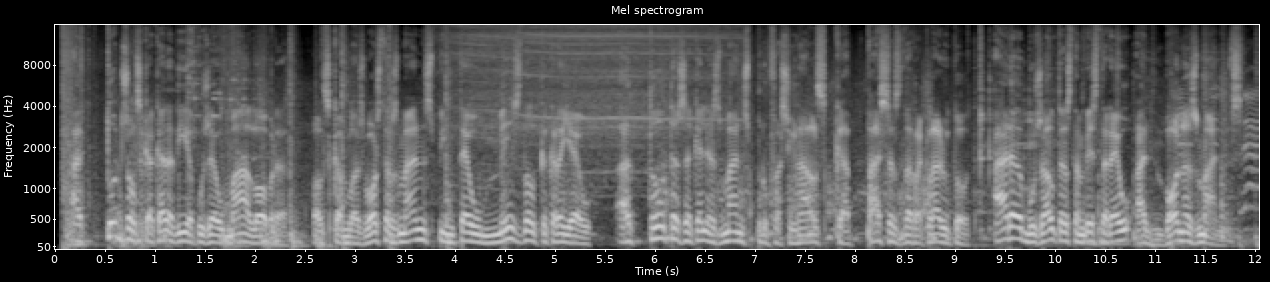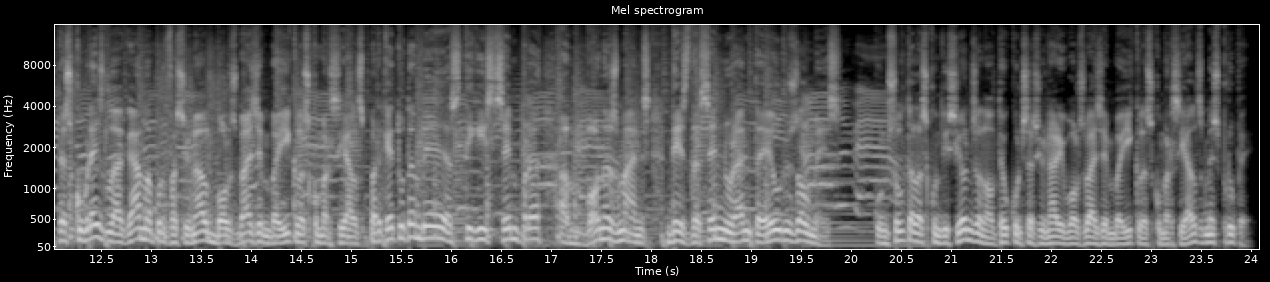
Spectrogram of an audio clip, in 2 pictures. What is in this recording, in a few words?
male catalan car comercial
